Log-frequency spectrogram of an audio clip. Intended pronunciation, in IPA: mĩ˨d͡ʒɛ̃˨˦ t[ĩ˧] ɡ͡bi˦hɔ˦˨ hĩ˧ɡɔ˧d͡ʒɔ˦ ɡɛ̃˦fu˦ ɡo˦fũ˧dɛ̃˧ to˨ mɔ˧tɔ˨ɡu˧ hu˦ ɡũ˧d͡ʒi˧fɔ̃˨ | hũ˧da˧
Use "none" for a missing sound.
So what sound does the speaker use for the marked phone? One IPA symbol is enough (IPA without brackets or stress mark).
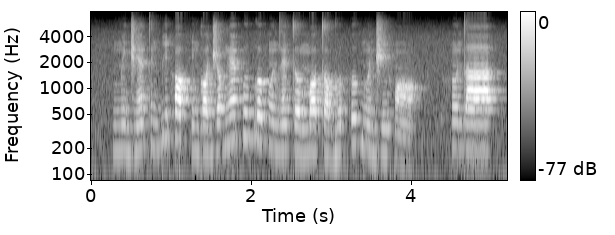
ĩ˧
